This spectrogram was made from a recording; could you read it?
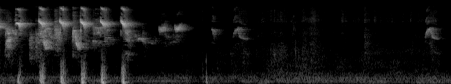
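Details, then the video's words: A bird in a small home aviary of song-tutor birds gives six sharp, very high notes in quick even succession, followed by a few softer chirps and near silence. "KANDANG AVIARY ISI NYA BURUNG BURUNG MASTERAN"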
